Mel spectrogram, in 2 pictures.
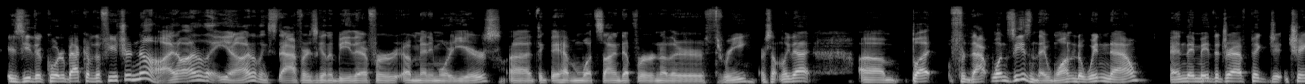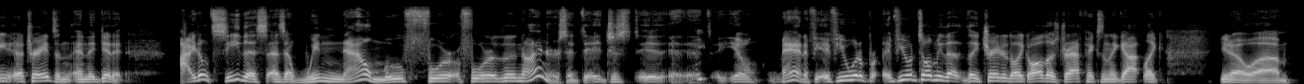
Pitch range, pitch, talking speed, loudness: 95-150 Hz, 130 Hz, 270 wpm, -22 LUFS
